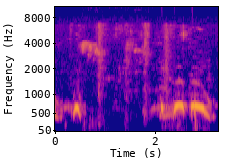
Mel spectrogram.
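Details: Kept zebra dove singing, one short coo followed by faint rustling, then a closing phrase of rolling, slightly falling coo notes.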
